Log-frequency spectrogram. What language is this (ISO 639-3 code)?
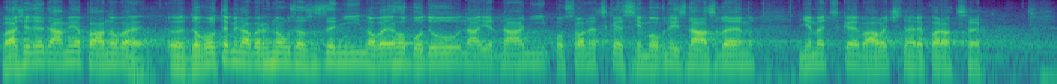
ces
